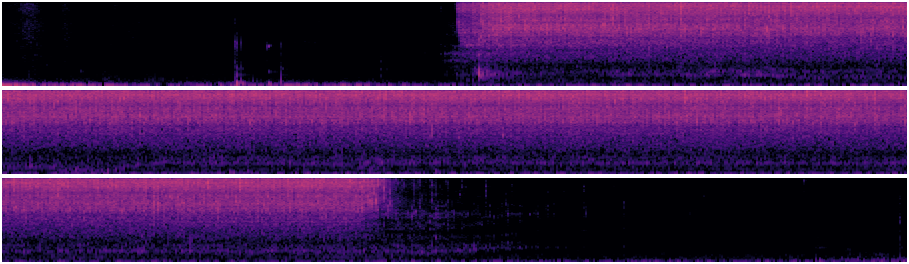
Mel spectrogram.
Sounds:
faucet, home sounds, sink (filling or washing)

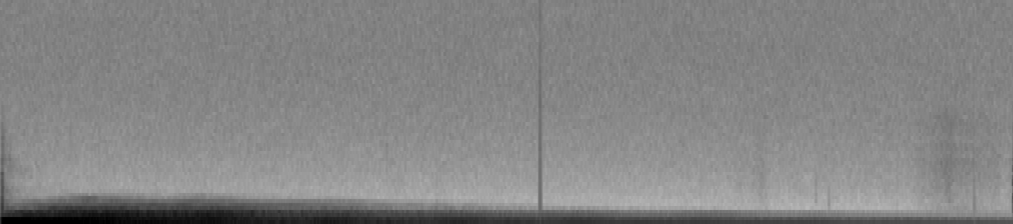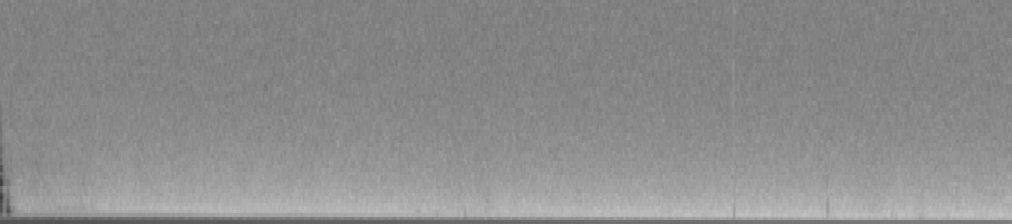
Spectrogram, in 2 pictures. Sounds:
gong, musical instrument, percussion, music

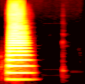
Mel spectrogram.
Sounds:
music, musical instrument, brass instrument

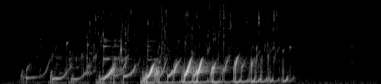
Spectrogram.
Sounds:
liquid, water

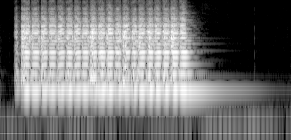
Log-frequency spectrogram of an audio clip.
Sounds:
musical instrument, music, bowed string instrument

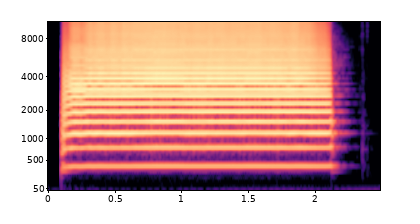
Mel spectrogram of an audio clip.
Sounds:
music, trumpet, brass instrument, musical instrument

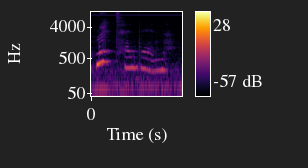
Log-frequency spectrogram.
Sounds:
child speech, speech, human voice

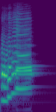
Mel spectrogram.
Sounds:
musical instrument, music, harmonica

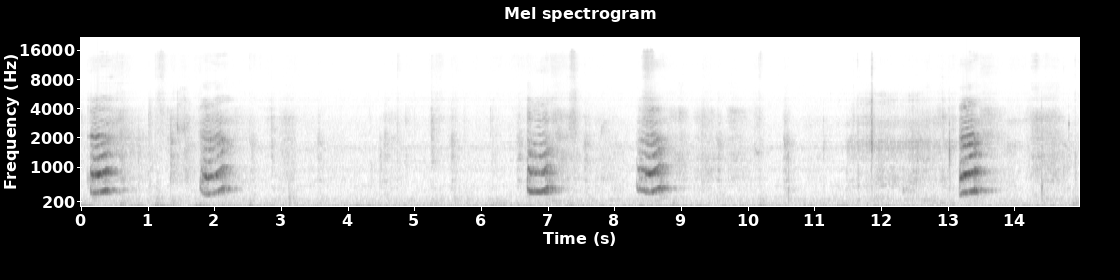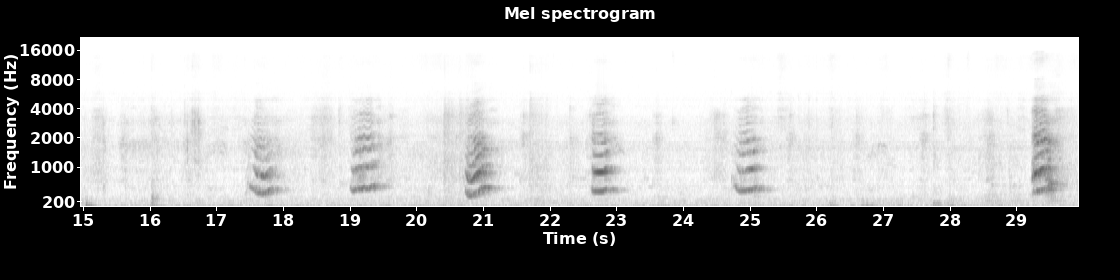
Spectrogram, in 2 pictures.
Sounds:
crying, human voice

